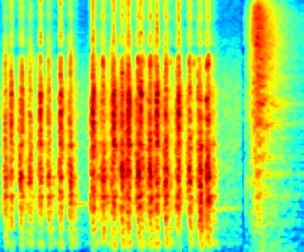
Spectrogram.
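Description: An editing sound effect: a rapid run of sharp clicks, about a dozen a second, lasting about three seconds. A short whoosh follows near the end as the picture wipes away.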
